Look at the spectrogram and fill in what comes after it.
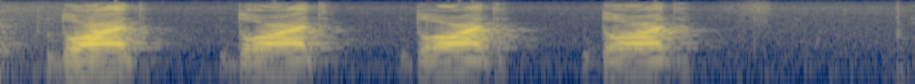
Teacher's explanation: দোয়াদ অক্ষরটা আমাদের জিহ্বার গোড়া উপরের মাড়ির দাঁতের সঙ্গে লাগবে, লেগে উচ্চারিত হবে দোয়াদ, দোয়াদ, দোয়াদ, দোয়াদ।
